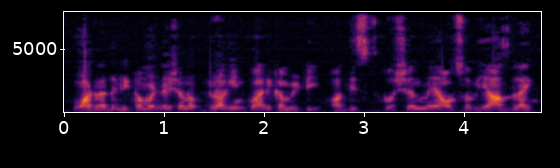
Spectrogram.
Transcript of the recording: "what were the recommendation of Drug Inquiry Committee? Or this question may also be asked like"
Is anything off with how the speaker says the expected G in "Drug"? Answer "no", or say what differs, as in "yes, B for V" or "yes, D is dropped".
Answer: no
